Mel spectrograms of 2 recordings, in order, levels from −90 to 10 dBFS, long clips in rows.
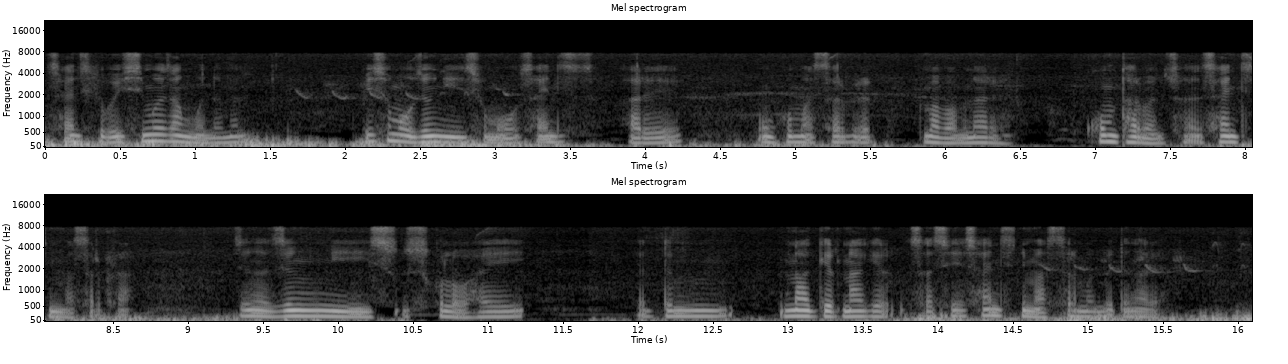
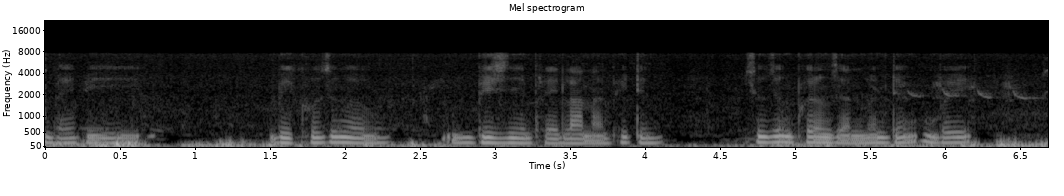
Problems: low volume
